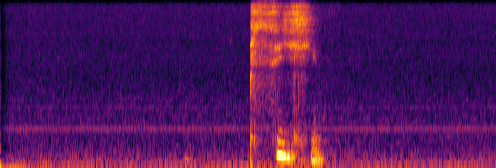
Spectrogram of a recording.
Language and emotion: Russian, angry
